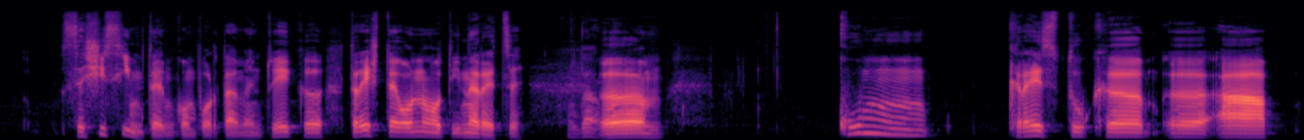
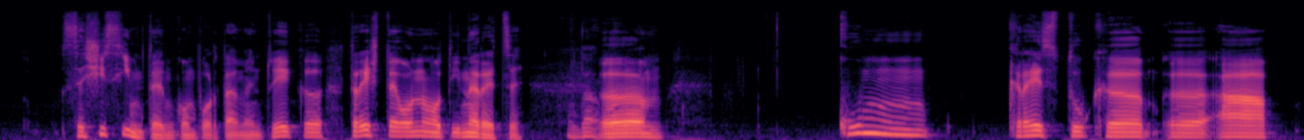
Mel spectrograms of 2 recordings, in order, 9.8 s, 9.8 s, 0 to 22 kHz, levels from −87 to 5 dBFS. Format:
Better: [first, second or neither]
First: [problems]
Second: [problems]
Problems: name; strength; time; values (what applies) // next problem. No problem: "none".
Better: second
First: thin; very; fading below 600 Hz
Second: none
